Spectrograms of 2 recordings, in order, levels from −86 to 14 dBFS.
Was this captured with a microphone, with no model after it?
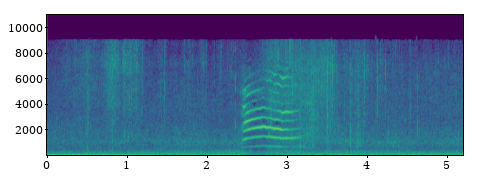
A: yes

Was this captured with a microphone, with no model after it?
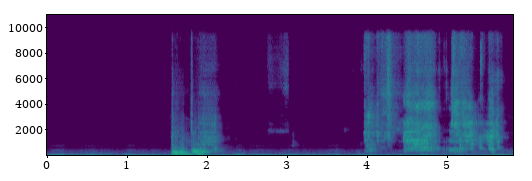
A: no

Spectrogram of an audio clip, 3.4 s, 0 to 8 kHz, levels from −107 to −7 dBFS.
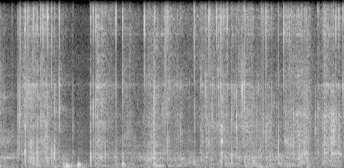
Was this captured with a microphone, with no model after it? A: no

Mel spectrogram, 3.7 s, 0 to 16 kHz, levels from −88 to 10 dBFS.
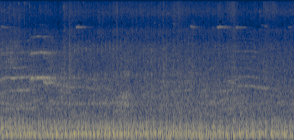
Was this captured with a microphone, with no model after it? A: yes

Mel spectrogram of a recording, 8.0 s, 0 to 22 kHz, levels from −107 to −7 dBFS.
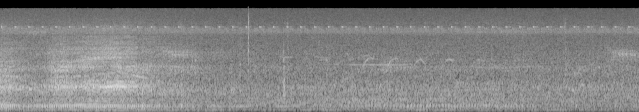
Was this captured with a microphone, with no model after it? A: yes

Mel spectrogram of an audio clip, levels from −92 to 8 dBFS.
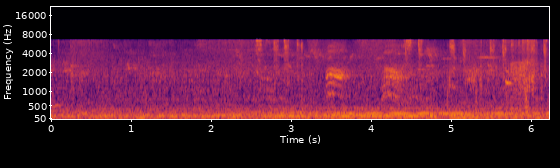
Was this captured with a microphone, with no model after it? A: no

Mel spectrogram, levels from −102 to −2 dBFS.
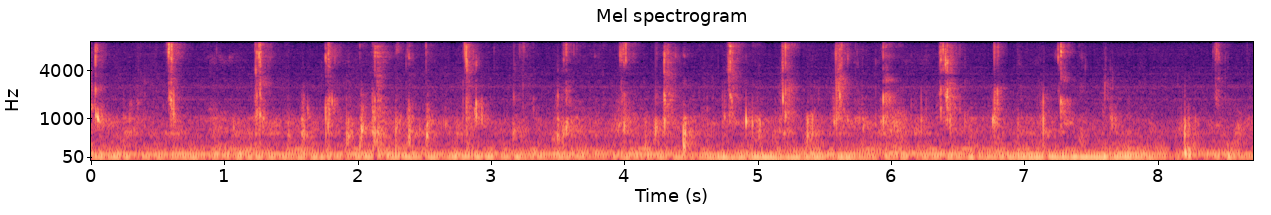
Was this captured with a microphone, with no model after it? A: no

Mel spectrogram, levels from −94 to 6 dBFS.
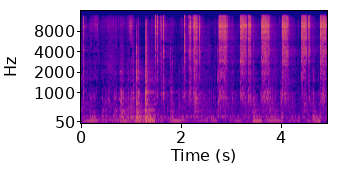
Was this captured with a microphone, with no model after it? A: yes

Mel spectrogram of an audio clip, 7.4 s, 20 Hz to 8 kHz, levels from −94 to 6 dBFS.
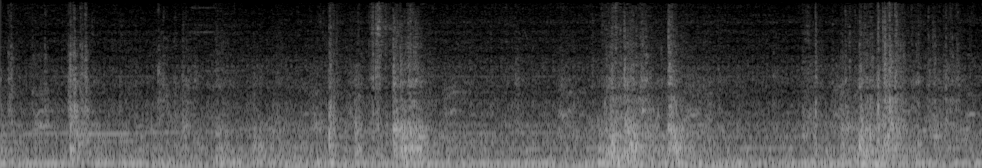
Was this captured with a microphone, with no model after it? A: yes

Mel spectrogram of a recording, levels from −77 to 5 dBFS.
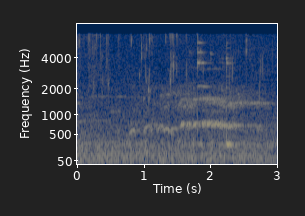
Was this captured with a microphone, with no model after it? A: yes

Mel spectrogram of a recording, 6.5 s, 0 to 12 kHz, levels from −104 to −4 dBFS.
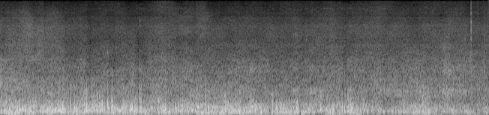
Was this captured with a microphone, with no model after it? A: no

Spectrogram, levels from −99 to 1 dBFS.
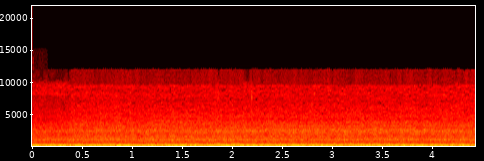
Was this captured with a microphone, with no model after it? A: yes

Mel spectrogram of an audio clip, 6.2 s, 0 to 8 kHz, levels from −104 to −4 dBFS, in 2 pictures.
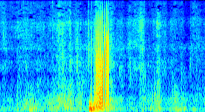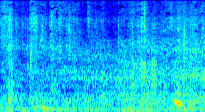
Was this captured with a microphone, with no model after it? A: no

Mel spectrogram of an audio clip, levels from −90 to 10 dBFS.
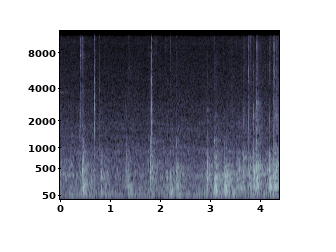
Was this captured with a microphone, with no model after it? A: yes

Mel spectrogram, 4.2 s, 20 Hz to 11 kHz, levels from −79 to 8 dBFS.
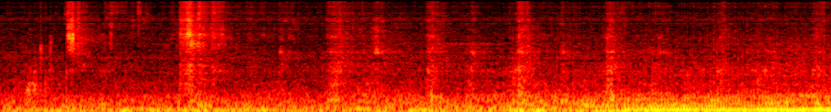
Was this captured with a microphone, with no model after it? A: no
